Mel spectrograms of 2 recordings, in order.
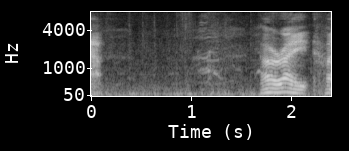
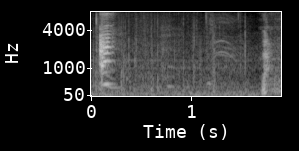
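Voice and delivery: unvoiced gasping scream; gasp-shriek in panic; breathy shriek of fright; 9 dB quieter than usual. Real, not acted. Gamer caught off guard, breathy panicked shriek.

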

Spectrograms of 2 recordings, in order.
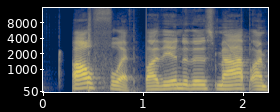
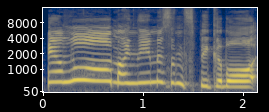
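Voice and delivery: very high, squeaky-pitched greeting; mock introduction; 5 dB louder than usual. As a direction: loudly introduce yourself in a silly high voice. Mock introduction addressed to the blocks.

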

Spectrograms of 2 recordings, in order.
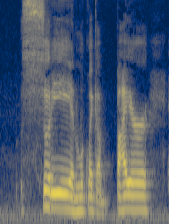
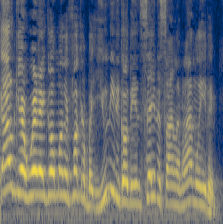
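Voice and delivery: mock angry retort; 8 semitones higher, faster than usual. Speaker's imagined retort, heated.

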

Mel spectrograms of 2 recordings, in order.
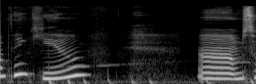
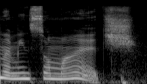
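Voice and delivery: usual speaking voice

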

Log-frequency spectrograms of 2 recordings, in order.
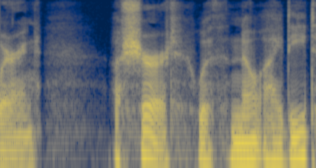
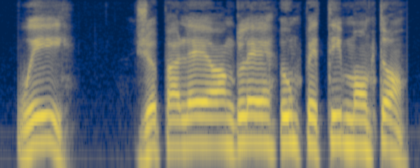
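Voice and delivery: put-on high, thick French-accented voice; 12 semitones higher, 4 dB louder than usual. French officer answering the captive, thick French accent. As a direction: speak it like a native Frenchman. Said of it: "The accent was thick".

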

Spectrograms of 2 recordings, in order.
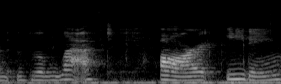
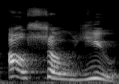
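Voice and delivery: grouchy threat; 4 semitones higher, 12 dB louder, slower than usual. A narrator's reading.

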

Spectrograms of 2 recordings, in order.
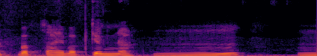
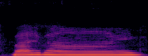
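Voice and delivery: soft, high, airy bye-bye; hushed goodbye; 4 semitones higher, 5 dB quieter than usual. Real, not acted. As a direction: let the long farewell fade toward a whisper. Last goodbye, fading to softness.

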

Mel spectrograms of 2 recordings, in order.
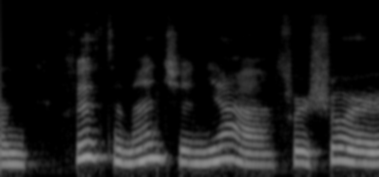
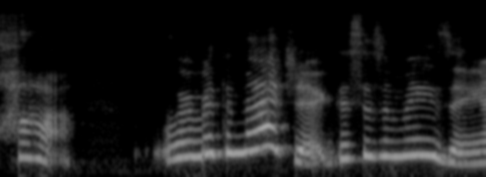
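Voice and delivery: higher, fast, giddy delight; thrilled; 8 semitones higher, 4 dB louder than usual. Retold or imitated. Finding glowing coins by the river, thrilled and higher. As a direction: squeal it like finding real magic. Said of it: "I was like".

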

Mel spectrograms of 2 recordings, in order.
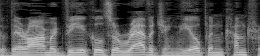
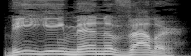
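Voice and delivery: slow, loud, high declaimed title; grand title read; 6 semitones higher, 5 dB louder than usual. Acted. Teacher starting the Churchill reading, slow and grand. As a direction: announce it like an orator. Reads the speech title aloud.

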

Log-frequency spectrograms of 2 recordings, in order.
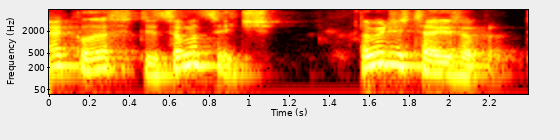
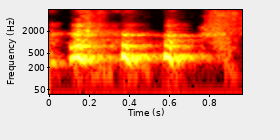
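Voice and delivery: high, breathy giggle; amused laugh; 5 dB quieter than usual. Real, not acted. Card opener tickled by old packaged gum, giggling. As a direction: giggle helplessly, mostly air.

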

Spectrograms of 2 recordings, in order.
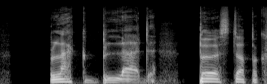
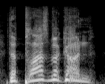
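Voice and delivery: much higher, louder repeated yell; 11 semitones higher, 6 dB louder than usual. A narrator's reading. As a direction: push it harder the second time. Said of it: "he yelled".

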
